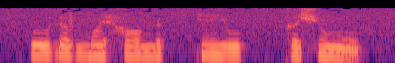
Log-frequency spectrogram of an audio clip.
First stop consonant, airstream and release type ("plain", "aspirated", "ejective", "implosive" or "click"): implosive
